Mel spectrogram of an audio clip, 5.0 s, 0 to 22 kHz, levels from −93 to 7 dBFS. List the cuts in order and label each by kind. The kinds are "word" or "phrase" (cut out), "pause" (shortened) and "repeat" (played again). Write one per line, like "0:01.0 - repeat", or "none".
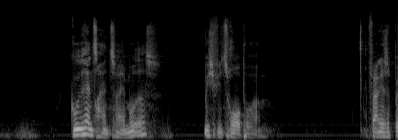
0:01.2 - phrase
